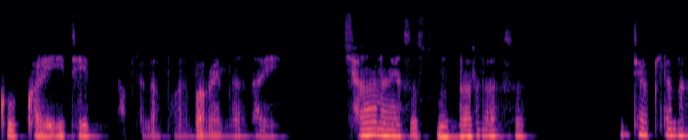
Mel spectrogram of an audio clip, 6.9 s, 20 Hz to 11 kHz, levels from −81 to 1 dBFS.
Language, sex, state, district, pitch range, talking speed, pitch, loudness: Marathi, male, Maharashtra, Pune, 120-145 Hz, 120 wpm, 130 Hz, -32 LUFS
